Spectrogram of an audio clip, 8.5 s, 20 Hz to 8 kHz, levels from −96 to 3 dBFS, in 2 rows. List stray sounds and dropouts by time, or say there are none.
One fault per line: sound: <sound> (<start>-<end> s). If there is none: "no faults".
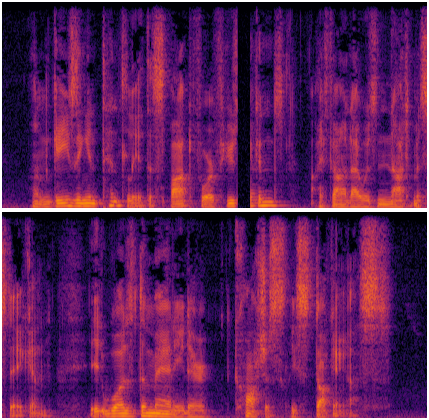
sound: dropout (2.3-2.5 s)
